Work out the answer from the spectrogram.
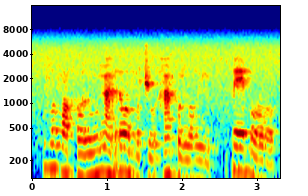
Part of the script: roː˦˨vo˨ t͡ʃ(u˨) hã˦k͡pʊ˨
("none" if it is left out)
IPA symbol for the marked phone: u˨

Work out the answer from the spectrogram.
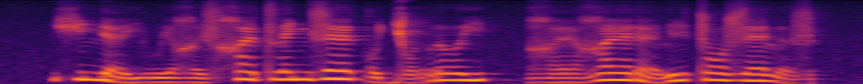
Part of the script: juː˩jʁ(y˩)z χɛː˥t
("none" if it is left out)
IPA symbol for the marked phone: i˩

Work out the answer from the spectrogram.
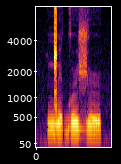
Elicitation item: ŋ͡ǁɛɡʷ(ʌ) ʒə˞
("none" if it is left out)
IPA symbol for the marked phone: ə˞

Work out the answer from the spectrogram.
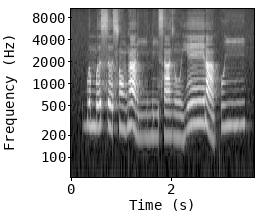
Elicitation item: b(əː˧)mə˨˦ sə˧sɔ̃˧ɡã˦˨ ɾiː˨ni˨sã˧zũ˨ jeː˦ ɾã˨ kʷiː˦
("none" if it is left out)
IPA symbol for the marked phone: ə˧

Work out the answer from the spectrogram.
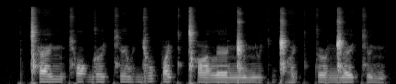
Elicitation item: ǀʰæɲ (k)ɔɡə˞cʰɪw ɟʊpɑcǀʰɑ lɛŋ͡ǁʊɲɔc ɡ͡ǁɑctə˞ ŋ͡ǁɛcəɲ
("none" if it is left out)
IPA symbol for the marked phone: cʰ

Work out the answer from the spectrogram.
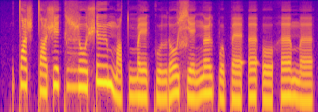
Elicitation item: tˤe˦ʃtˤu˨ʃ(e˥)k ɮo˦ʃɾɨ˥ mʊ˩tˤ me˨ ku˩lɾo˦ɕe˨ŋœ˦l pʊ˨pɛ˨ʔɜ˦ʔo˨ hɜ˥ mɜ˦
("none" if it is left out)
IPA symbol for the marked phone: e˥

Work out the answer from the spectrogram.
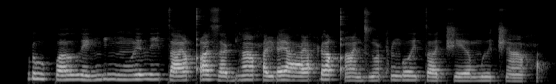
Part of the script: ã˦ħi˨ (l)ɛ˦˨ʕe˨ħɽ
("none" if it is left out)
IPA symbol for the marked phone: ɽ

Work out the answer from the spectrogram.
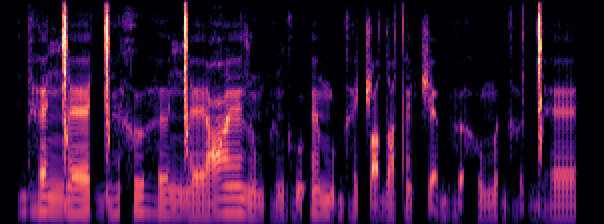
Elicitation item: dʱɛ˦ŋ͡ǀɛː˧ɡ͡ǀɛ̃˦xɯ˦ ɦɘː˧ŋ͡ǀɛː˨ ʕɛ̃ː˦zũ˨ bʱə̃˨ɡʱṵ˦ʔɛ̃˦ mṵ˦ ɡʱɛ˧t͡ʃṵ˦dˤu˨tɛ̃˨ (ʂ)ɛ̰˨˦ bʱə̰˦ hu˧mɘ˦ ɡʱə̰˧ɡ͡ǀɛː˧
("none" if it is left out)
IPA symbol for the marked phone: t͡ʃ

